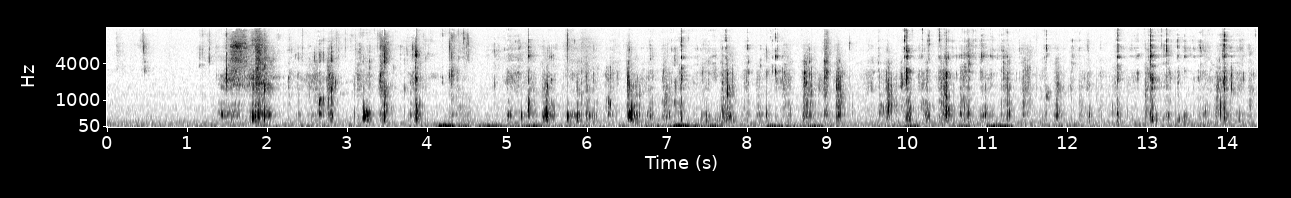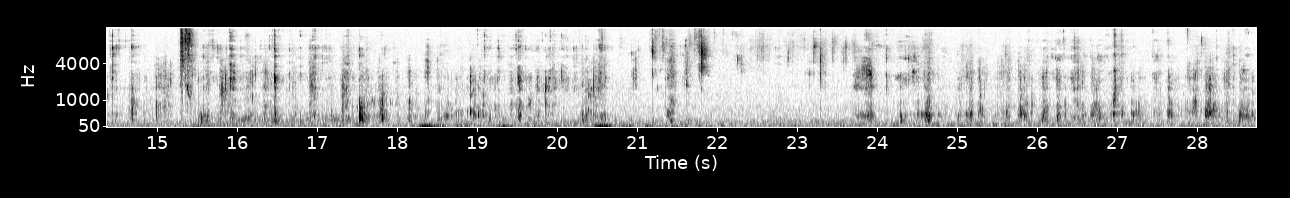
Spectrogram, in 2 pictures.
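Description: Close-up chewing of a big mouthful of raw salmon nigiri, salmon over rice. It is a steady run of small mouth clicks and smacks.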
